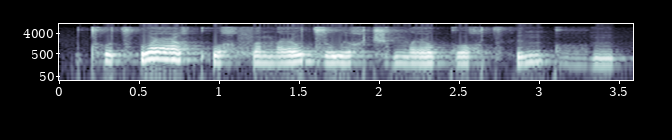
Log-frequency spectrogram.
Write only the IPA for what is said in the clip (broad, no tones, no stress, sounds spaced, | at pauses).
tʰ ʊ t͡sʼ ʊ ʕ i χ kʷʼ a χ f a ŋ ʕ ʊ d͡z ʊ w i χ t͡ʃ o̤ ŋ ʕ ʊ k o χ t͡sʼ ɪ ŋ k ɔ̤ ŋ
